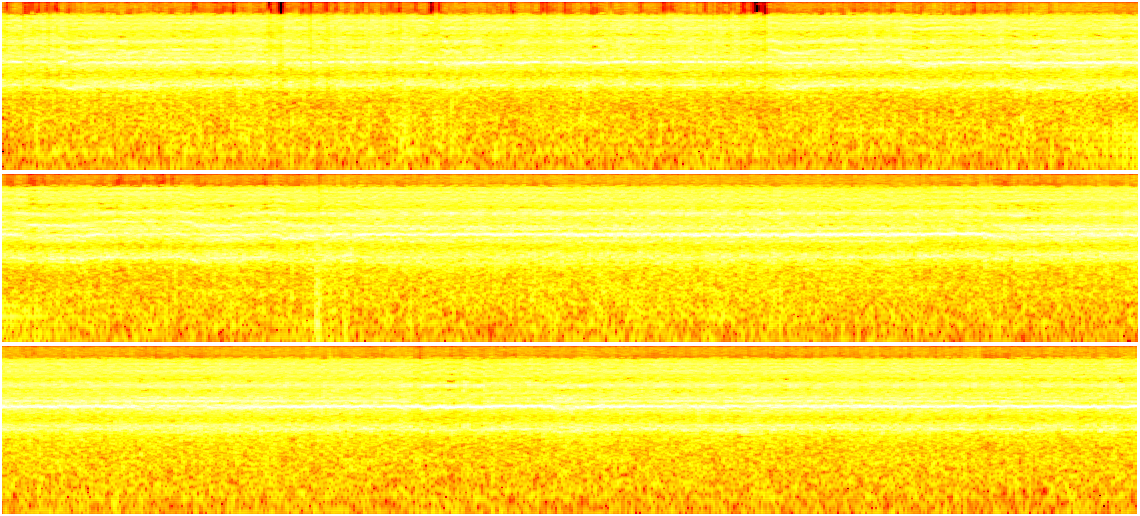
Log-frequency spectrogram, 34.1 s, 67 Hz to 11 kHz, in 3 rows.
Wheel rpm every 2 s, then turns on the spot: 230, 230, 230, 230, 230, 220, 220, 210, 210, 210, 220, 230, 230, 230, 230, 230, 230.
none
